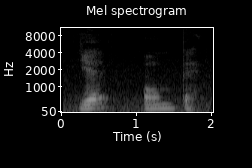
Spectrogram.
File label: it isnt good, chamacoco; Bahia Negra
